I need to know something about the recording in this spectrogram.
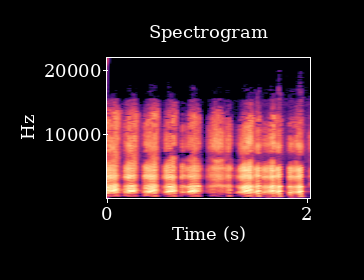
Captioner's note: laugh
